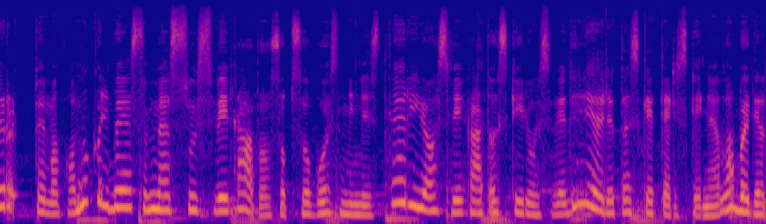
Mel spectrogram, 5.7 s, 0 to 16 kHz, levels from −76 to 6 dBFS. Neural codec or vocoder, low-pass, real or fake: codec, 32 kHz, 1.9 kbps, SNAC; 14.4 kHz; fake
